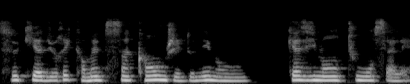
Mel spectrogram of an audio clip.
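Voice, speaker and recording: A woman speaks at a moderate pace in a somewhat breathy, dark and mellow voice of medium pitch, with monotone, flat intonation over a quiet background. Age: 60s. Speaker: Buddhist practitioner. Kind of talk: testimony. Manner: halting.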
